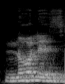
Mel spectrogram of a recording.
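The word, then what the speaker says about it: knowledge: Friends, जब letter के बाद एन आता है तो के साइलेंट होता है, जैसे नॉलेज night knife not NAB nail knob.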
